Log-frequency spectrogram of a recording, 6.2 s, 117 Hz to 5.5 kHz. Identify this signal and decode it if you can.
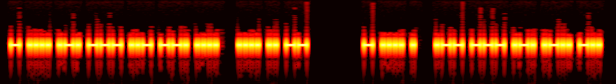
Morse code, heard as a keyed tone, about 40 wpm, 700 Hz. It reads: THROUGH HIM THE WORLD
